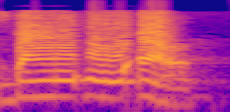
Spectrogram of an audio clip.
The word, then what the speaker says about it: Daniel: But every time, you know, the English word, the Hebrew word Daniel has three syllables, Dan-E-L. The English word at least two, Daniel. But the American, only one. Have you ever heard of Daniel Boone and Daniel Webster? It's always spelled D-A-N apostrophe L. That's the way Americans pronounced it until very recently. Daniel, not Daniel.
